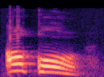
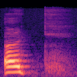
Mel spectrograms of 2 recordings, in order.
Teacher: القاف لوراء اقو الكاف لقدام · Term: مخرج الكاف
